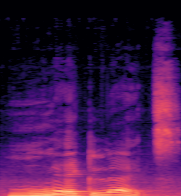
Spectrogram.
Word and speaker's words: neglect: noun form all right so neglect neglect neglects that's the verb is stressed on the second syllable but this is what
